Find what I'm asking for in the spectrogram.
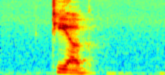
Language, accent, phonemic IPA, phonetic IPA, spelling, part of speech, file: Armenian, Western Armenian, /tiˈɑɡ/, [tʰi(j)ɑ́ɡ], դիակ, noun, HyW-դիակ.ogg
- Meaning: dead body, corpse, cadaver, carcass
